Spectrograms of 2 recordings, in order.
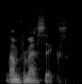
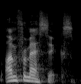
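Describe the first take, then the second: First: I'm from Essex in broad Essex; quiet, broad Essex delivery; Essex accent. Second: Said in the usual way. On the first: Shown as a demonstration. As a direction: drop into her natural Essex. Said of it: "very Essexy accent normally".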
